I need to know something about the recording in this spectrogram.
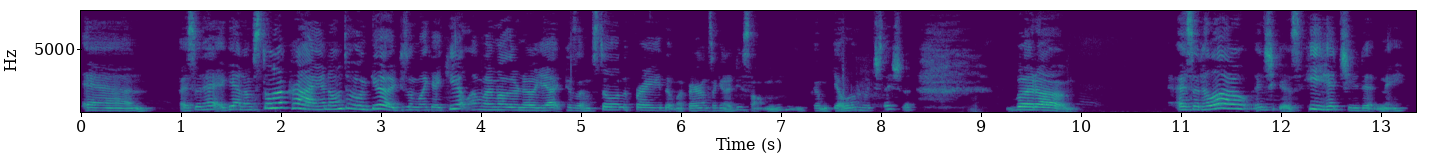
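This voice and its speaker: A middle-aged woman telling a personal story as an interview guest, animated, acting out the voices of people she quotes. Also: on the high side, normal speed, vocal fry.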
